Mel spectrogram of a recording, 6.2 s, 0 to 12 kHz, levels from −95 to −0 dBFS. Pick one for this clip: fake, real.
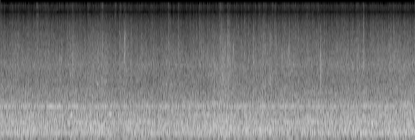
real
